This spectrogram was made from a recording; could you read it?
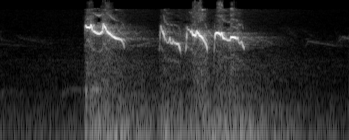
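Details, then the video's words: A young white-eye gives one high, falling chirp and then a quick pair of thin, descending notes. "suara burung pleci masih muda"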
